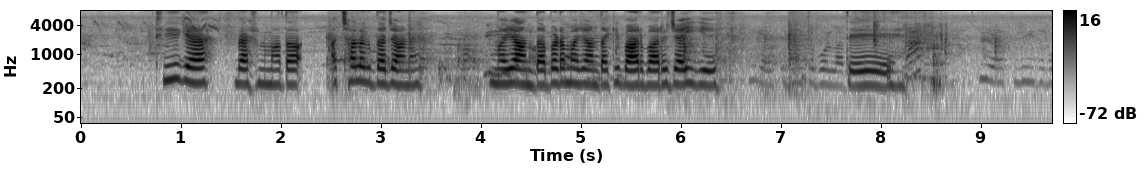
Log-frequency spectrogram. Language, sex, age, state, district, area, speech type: Dogri, female, 30-45, Jammu and Kashmir, Kathua, rural, spontaneous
